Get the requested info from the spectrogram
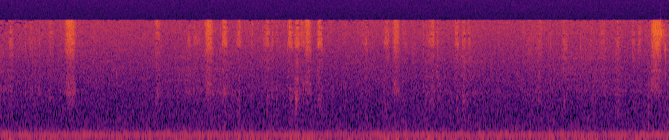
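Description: Pencil writing on paper: faint, irregular scratching strokes, over a steady low hum.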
